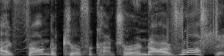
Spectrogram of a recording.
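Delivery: put-on Scottish accent. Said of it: "my Sean Connery ad-, impression".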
